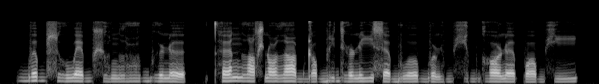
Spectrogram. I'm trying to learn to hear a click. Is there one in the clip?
no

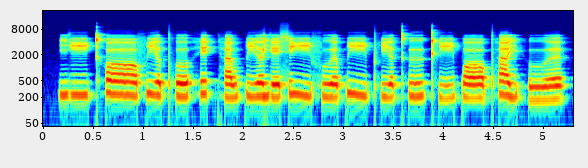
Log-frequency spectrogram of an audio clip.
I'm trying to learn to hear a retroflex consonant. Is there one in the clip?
no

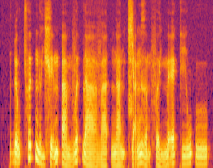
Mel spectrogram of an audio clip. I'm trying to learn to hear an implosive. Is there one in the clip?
yes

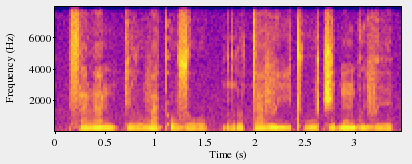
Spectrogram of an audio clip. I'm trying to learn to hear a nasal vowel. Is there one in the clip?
yes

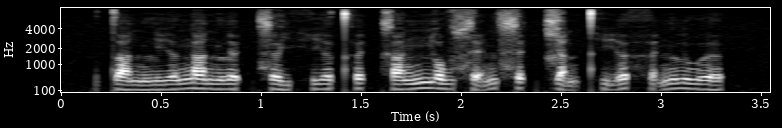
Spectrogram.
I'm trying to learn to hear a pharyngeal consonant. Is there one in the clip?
no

